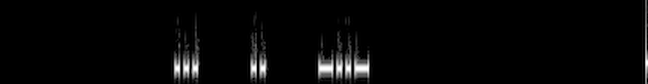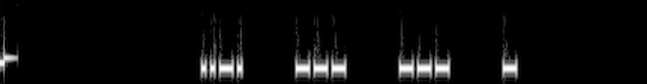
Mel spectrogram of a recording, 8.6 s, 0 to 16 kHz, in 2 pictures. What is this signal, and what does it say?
Morse code, heard as a keyed tone, about 40 wpm, spaced as for 19 wpm, 700 Hz. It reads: SIX FOOT
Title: 4x Character Spacing - Top 500 Words - 40wpm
